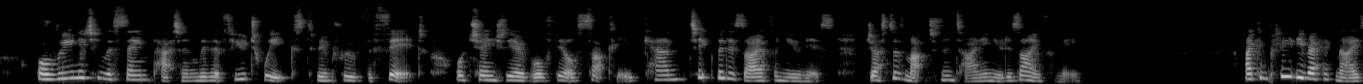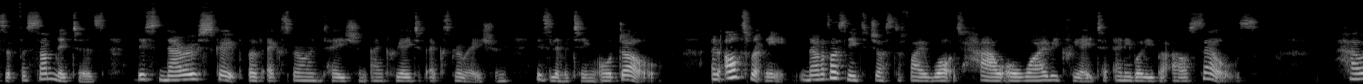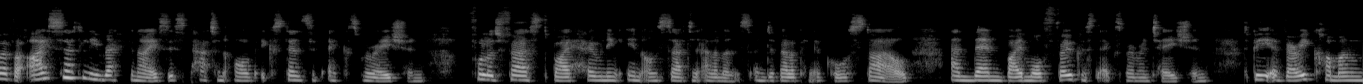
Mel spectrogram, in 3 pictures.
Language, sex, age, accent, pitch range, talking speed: English, female, 40-59, British, 170-225 Hz, 155 wpm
